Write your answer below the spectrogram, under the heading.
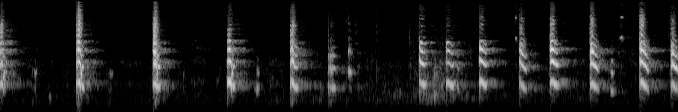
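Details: Eurasian coot calling to its flock: short, sharp harmonic notes spaced irregularly at first, then coming faster in a tight series of about ten clipped calls near the end.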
